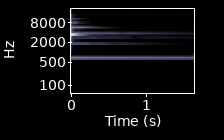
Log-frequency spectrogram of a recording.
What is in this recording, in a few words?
Saran F3; Planet Earth; Digital Sound Factory Planet Earth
